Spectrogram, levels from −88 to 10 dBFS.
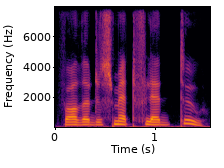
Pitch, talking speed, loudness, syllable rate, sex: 180 Hz, 190 wpm, -17 LUFS, 4.2 syllables/s, female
